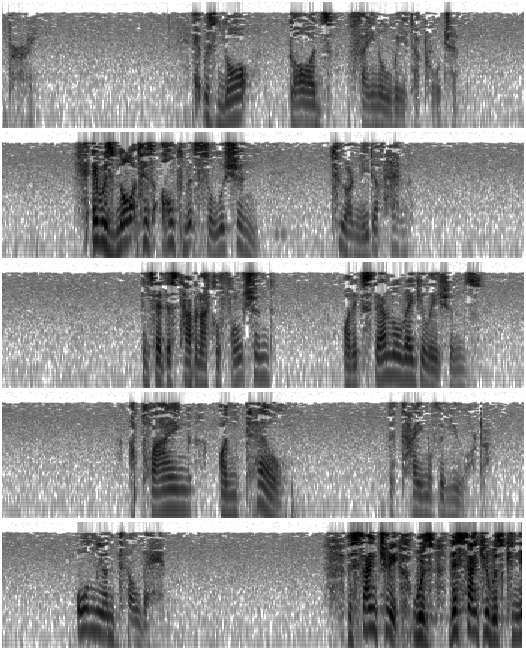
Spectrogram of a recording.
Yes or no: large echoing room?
yes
